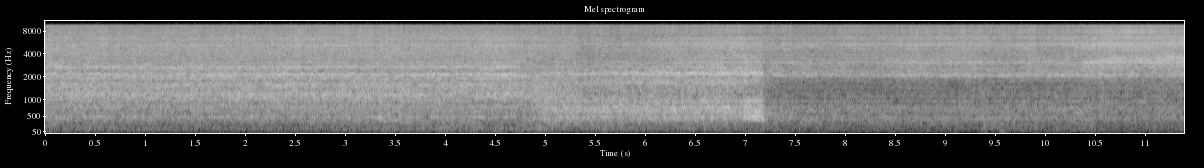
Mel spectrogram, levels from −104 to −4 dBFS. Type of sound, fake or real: fake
